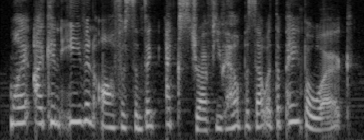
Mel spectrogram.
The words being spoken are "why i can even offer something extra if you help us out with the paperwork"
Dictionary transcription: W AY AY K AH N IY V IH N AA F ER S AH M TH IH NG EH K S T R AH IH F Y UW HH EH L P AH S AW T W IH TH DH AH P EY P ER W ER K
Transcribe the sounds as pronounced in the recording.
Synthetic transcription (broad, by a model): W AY AY K AH N IY V IH N AA F ER S AH M TH IH NG EH K S T R AH IH F Y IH HH EH L P AH S AW T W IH DH AH P EY P ER W ER K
